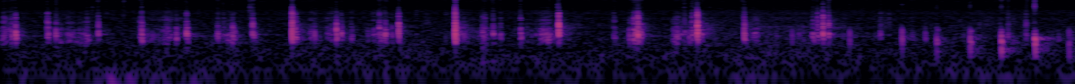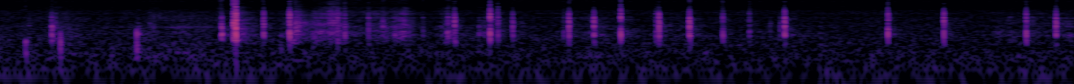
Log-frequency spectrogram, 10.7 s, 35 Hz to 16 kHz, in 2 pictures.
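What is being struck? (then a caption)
Hard plastic steering wheel accessory. Long painted fingernails tap and scratch a small, hollow, black hard-plastic Joy-Con steering wheel accessory held in both hands. The result is a quick, uneven stream of sharp, dry clicks with bright scratchy edges, centered around 1.3 kHz with almost no low end. Each click dies away instantly over a faint, quiet background.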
